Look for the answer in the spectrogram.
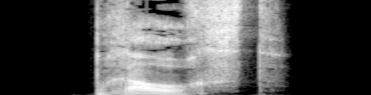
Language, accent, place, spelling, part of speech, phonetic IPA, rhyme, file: German, Germany, Berlin, brauchst, verb, [bʁaʊ̯xst], -aʊ̯xst, De-brauchst.ogg
- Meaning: second-person singular present of brauchen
